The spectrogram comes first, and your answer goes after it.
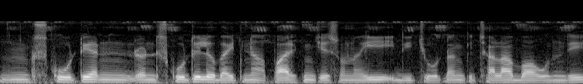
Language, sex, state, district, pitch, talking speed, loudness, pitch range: Telugu, male, Andhra Pradesh, Visakhapatnam, 105 Hz, 145 wpm, -17 LUFS, 100-110 Hz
